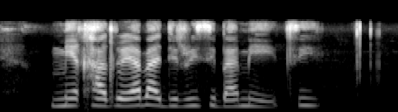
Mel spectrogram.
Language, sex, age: Tswana, female, 23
